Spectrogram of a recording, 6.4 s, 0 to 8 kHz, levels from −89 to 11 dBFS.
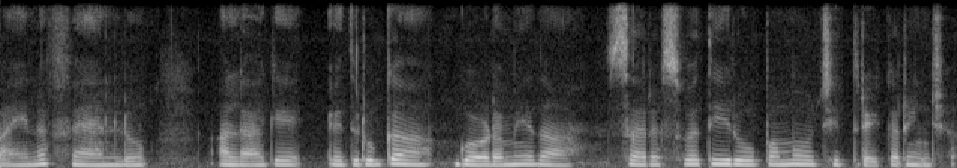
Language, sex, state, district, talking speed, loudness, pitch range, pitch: Telugu, female, Andhra Pradesh, Krishna, 95 wpm, -18 LUFS, 180-205 Hz, 195 Hz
